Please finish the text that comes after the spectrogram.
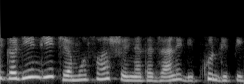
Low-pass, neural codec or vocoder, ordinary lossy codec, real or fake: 3.6 kHz; codec, 24 kHz, 0.9 kbps, WavTokenizer, medium speech release version 1; MP3, 32 kbps; fake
